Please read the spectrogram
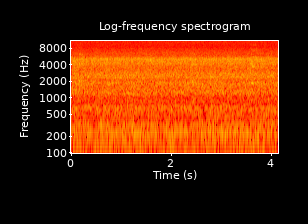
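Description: Steady low background hum of room noise, even throughout, with no distinct knocks or clicks.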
